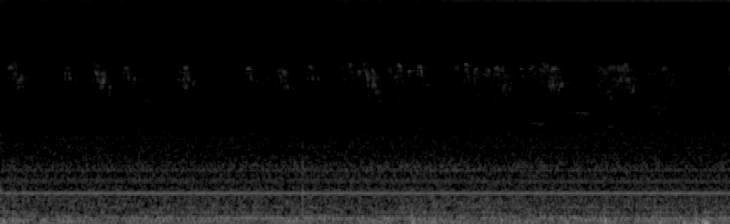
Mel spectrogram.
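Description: Small birds chirping in short, irregular repeated notes over a faint steady hum and low rumble, with a brief soft knock near the end.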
